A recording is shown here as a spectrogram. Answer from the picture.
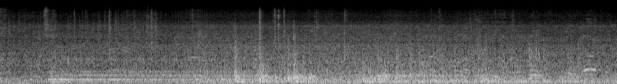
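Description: Rear-loading garbage truck running with a steady low hum, with voices talking around it.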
